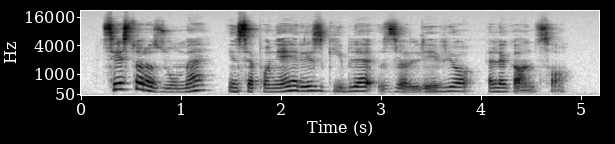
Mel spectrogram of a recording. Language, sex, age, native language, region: Slovenian, female, 30-49, Slovenian, Drava region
